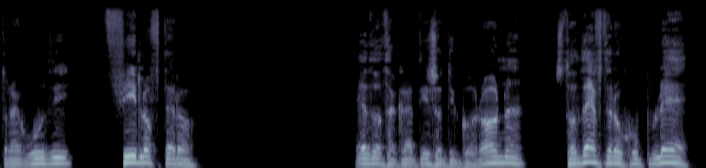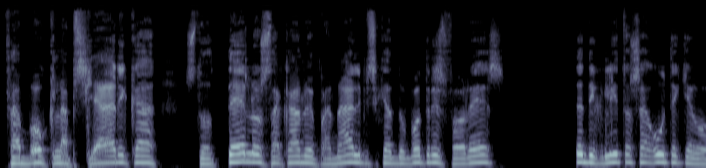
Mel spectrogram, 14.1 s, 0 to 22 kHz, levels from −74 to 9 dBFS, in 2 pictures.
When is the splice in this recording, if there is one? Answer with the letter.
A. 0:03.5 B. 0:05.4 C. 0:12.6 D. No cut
B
